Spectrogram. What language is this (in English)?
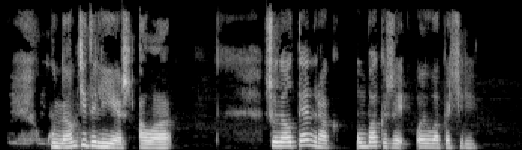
Mari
